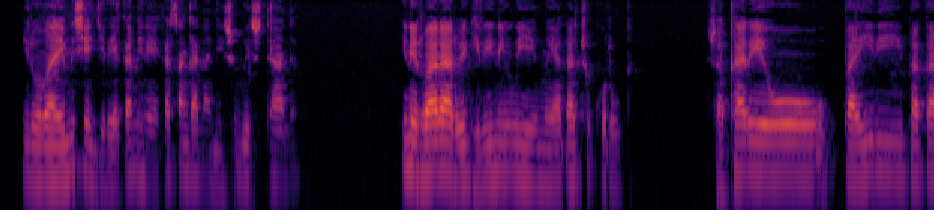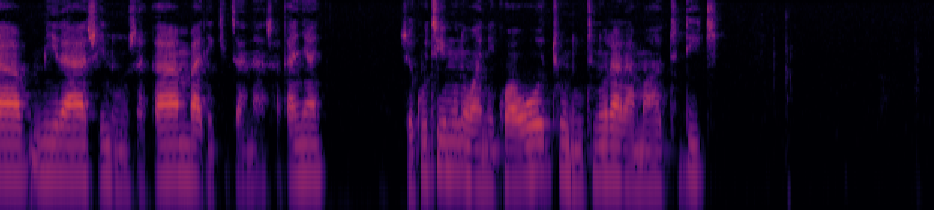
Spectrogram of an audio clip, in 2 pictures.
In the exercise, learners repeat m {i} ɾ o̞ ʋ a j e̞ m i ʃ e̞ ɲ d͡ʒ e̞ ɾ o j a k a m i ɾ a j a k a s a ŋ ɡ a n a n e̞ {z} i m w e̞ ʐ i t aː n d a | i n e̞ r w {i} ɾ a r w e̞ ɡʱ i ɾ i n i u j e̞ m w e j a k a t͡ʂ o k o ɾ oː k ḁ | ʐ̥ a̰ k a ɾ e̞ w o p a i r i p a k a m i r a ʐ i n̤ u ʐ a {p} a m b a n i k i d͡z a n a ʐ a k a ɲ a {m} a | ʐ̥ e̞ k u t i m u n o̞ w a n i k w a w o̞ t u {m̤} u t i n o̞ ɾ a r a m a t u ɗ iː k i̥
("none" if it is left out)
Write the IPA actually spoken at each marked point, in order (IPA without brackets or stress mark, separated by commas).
i, ʐ, a, k, ɲ, n̤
